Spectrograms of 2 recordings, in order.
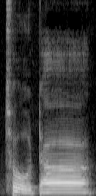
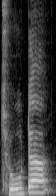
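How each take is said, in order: First: छोटा with a clear o, slow and full; majhul reading. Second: छोटा said chhuta with u, high rising; other reading. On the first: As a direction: read छोटा as chhota, long o. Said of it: "यहाँ पे छोटा perfect माना है". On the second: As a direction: say छोटा as chhuta, lifting the pitch. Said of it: "दूसरा माना आता है". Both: Shown as a demonstration.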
